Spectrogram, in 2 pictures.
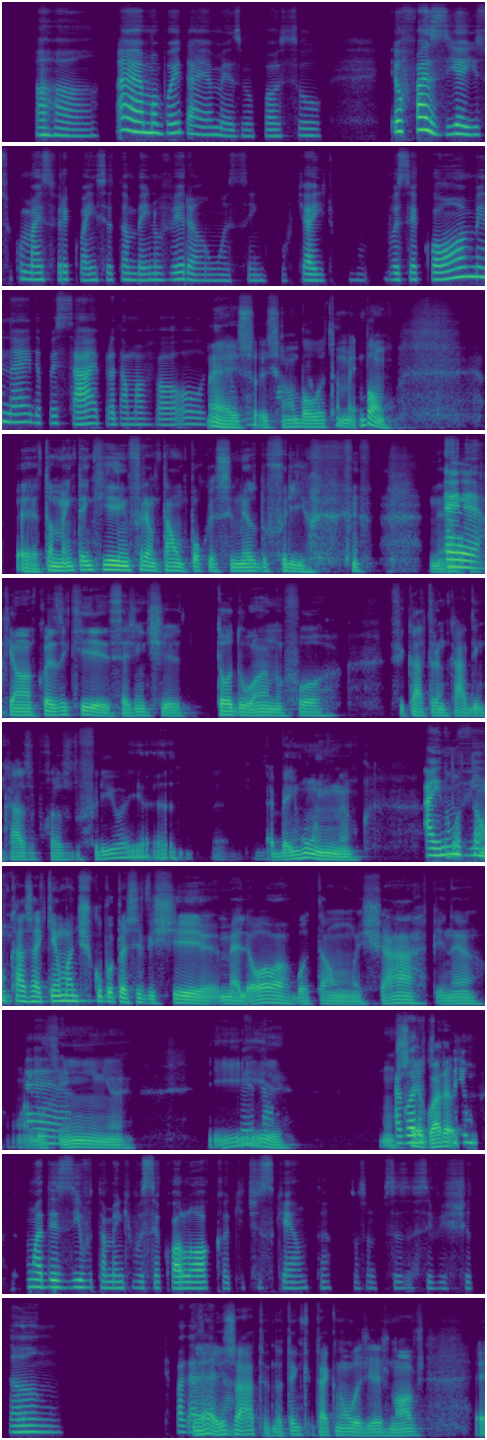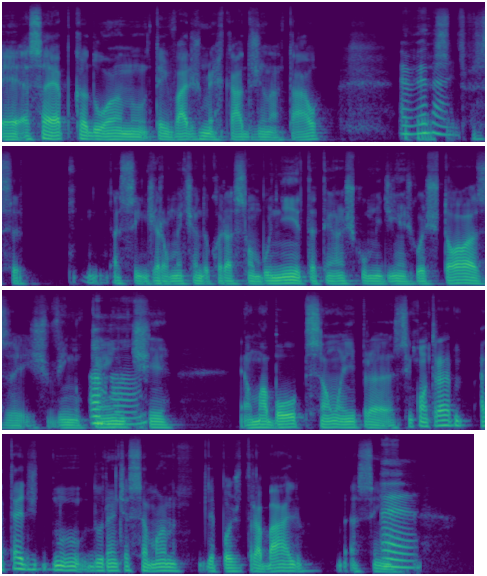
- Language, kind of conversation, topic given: Portuguese, advice, Como posso equilibrar o descanso e a vida social nos fins de semana?
- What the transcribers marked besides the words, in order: laugh; unintelligible speech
